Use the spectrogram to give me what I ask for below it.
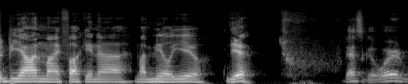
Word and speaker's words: milieu: beyond my fucking my milieu.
